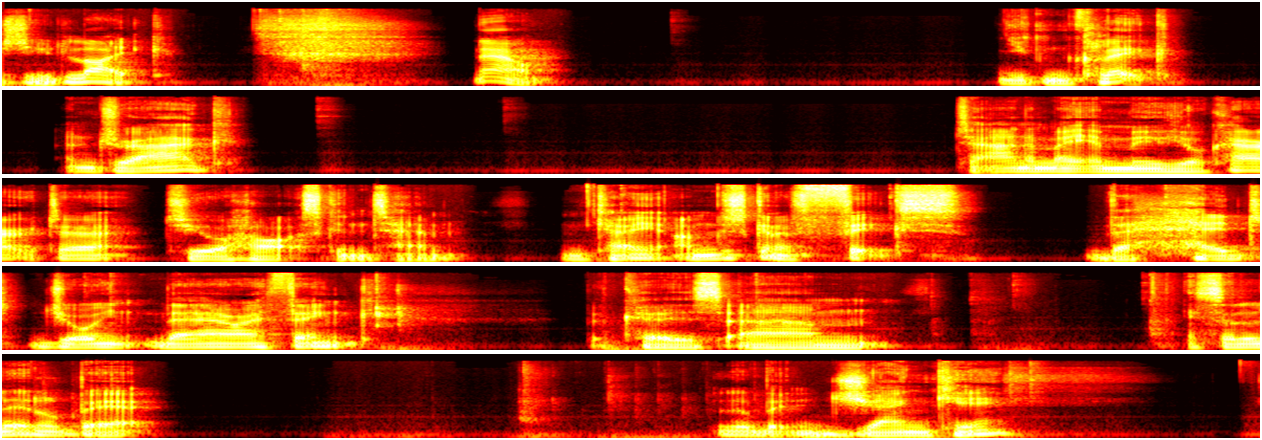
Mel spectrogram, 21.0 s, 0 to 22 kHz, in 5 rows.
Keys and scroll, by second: 13.9 q, 15.9 space, 17.0 Right, 17.9 Down, 18.6 Left, 19.7 Down.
